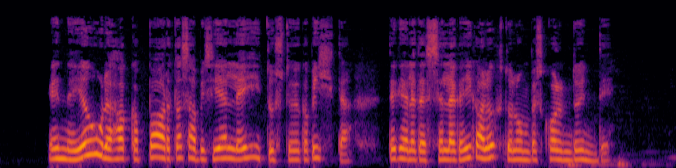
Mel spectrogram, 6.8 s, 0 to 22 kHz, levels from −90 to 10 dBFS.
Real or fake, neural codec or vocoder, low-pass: real; none; 14.4 kHz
